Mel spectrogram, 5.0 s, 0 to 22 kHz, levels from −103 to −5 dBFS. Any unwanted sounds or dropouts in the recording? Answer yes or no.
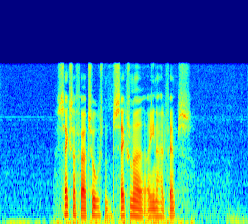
no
